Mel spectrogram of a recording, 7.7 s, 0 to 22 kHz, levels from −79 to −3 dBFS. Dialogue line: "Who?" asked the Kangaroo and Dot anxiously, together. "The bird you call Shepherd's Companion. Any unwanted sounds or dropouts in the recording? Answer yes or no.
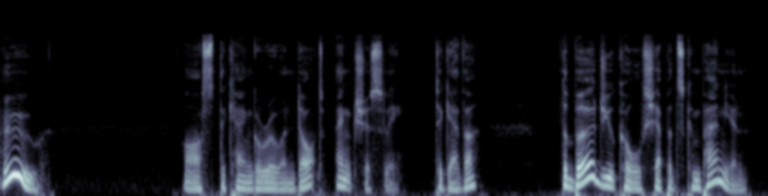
no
